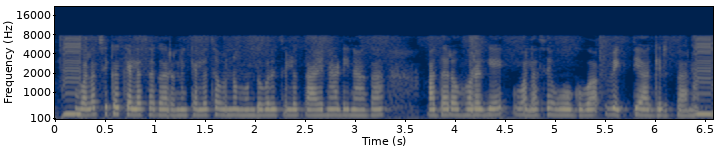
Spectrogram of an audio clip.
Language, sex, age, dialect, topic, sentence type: Kannada, female, 25-30, Central, agriculture, statement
